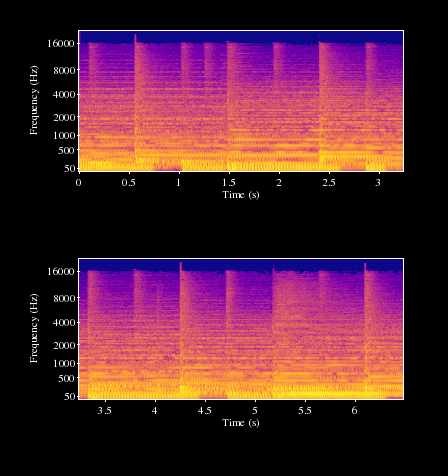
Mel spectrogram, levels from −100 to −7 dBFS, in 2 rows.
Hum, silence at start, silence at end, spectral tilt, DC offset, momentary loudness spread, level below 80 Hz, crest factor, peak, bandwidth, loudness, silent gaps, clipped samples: none; 0 s; 0 s; -7 dB/octave; under 0.1%; 5 LU; -20 dBFS; 12 dB; -2 dBFS; 16 kHz; -15 LUFS; none; under 0.1%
